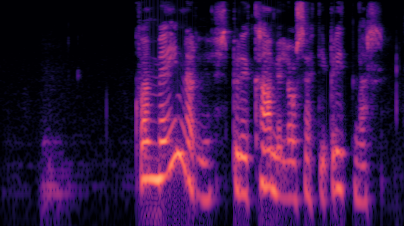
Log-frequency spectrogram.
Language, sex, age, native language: Icelandic, female, 60-69, Icelandic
